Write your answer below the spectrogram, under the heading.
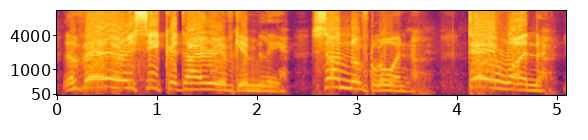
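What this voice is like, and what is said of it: Scottish accent as Gimli. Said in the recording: “You better have like a mean Scottish accent for this. ... Picture Brave. ... Mixed with Indiana Jones.”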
